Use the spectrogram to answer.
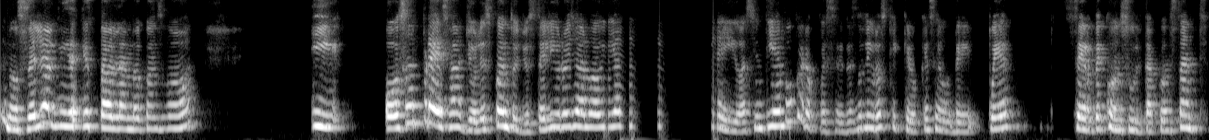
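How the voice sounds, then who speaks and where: A middle-aged woman with a Colombian accent leading a book club on a video call, talking casually and acting out bits of dialogue with a raised voice. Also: mid-range voice. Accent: Colombian Spanish. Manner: lively, acts out quoted dialogue in raised voice. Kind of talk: casual talk to a reading group.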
